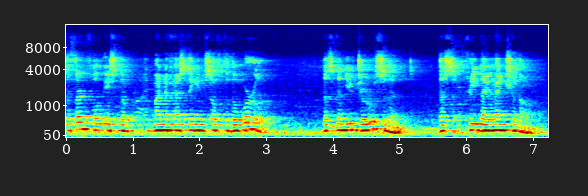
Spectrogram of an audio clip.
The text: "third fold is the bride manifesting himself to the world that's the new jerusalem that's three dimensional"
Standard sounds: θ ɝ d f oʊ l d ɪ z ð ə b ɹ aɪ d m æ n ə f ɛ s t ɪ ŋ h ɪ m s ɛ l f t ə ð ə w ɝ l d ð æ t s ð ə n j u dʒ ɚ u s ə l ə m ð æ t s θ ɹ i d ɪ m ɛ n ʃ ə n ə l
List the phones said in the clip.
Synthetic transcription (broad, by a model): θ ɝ d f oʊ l ɪ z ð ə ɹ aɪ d m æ n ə f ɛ s t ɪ ŋ h ɪ m s ɛ l f t ə ð ə w ɝ l d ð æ t s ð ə n j u dʒ ɚ u s ə l ə m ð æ t s f ɹ i d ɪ m ɛ n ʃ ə n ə l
